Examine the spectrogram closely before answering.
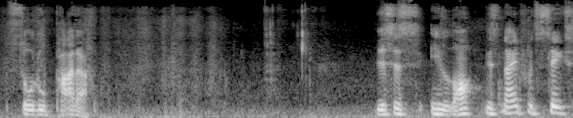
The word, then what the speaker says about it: Solpara: It's called a Solpara here in English, but in Japan it's pronounced Sorupara.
